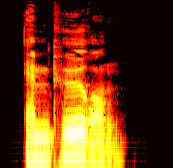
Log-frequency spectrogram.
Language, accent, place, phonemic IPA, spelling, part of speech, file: German, Germany, Berlin, /ɛmˈpøːʁʊŋ/, Empörung, noun, De-Empörung.ogg
- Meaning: 1. indignation, outrage 2. rebellion, revolt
